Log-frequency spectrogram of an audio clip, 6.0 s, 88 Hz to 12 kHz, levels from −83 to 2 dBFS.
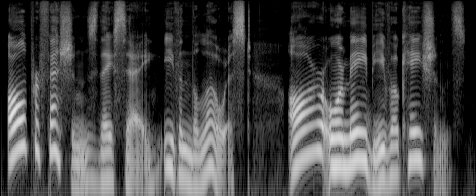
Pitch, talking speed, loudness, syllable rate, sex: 180 Hz, 120 wpm, -19 LUFS, 3.7 syllables/s, female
